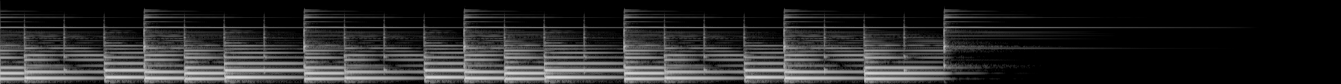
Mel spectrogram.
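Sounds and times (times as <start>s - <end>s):
piano music: 0.0s - 9.6s.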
